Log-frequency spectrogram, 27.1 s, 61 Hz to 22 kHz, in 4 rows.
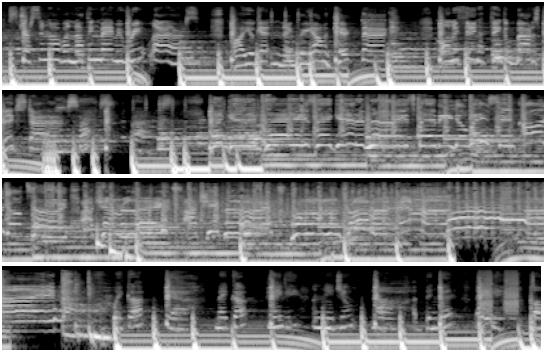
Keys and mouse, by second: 0.6 a, 0.8 a, 0.8 w, 1.5 a, 2.7-4.0 drag, 3.2 f, 3.4 f, 3.6 a, 5.4 g, 6.3 o, 6.7 g, 8.1-9.4 drag, 8.6 f, 11.6 f, 14.6 ctrl+r, 15.0 a, 17.5 ctrl+r, 19.7 ctrl+r, 20.2 a, 23.3 ctrl+r, 23.7 a, 26.3 middle click.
